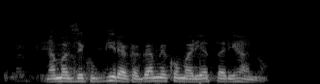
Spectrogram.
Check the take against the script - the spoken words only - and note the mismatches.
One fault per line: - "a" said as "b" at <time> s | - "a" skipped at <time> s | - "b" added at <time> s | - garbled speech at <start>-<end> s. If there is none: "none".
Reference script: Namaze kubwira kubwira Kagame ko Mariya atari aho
- "kubwira" skipped at 1.2 s
- "aho" said as "hano" at 2.4 s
